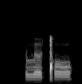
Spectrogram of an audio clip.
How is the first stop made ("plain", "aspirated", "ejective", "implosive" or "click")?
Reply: click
